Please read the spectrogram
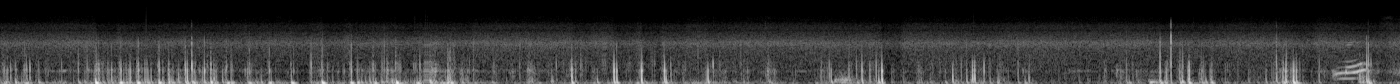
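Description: Slime being squished and pressed by hand, giving a rapid run of squelching clicks and pops that are dense for the first few seconds, thin out in the middle and bunch together again near the end.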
